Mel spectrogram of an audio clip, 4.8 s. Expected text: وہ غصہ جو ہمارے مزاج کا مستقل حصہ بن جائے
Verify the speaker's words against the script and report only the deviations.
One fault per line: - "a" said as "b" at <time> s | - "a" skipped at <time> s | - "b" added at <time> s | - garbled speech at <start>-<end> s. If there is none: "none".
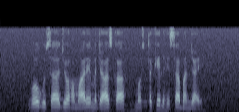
none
